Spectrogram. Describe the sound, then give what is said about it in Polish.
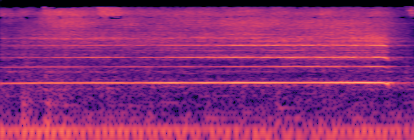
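A steam locomotive whistle sounds one long, steady, loud blast for about three seconds over a low rumbling of the train as it slows and pulls into a station, then cuts off abruptly. “Rozległ się gwizd lokomotywy i pociąg zwolnionym pędem zajechał na stację.”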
